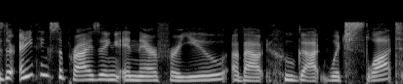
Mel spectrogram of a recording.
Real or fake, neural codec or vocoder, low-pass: fake; codec, 16 kHz, 16 kbps, FunCodec, trained on Chinese and English, 50 frames a second; 7.2 kHz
